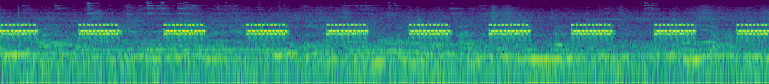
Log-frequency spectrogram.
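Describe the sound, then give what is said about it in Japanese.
A telephone ringing tone on an unanswered call to a mobile phone number repeats in about ten evenly spaced electronic bursts, steady and moderately loud, with only a faint hiss of background noise between them. “じゃあ早速今かけてみますね。”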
